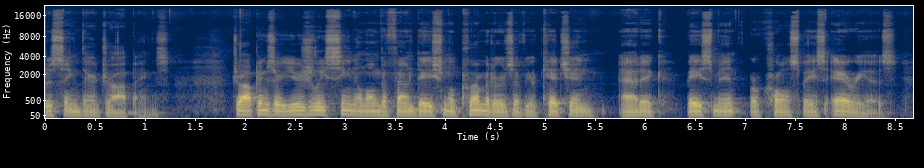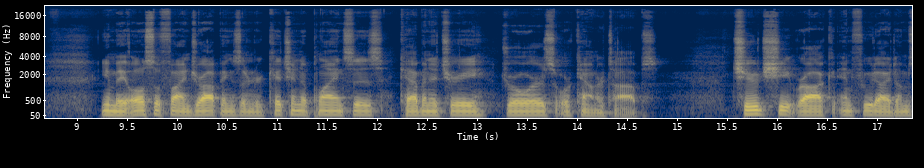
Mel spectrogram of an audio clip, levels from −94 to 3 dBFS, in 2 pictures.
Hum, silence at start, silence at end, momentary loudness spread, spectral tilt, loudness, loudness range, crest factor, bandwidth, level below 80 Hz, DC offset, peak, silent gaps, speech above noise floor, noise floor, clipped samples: none; 0 s; 0 s; 11 LU; -6.5 dB/octave; -23 LUFS; 3 LU; 20 dB; over 20 kHz; -42 dBFS; under 0.1%; -2 dBFS; none; 38 dB; -60 dBFS; under 0.1%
